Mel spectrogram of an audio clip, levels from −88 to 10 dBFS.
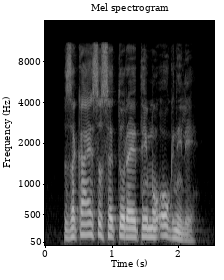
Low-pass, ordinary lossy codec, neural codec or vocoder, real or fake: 10.8 kHz; none; none; real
